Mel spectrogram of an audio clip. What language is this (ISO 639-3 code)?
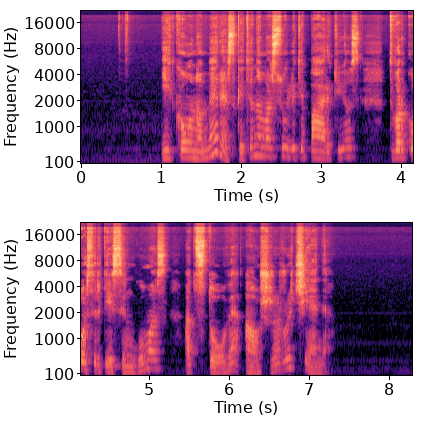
lit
